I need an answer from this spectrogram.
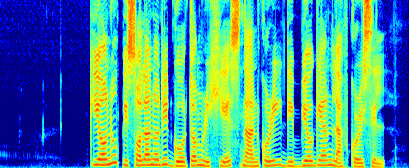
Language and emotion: Assamese, neutral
